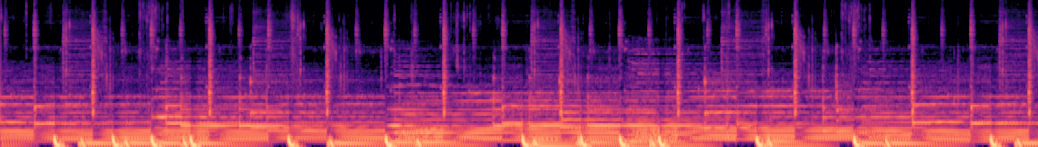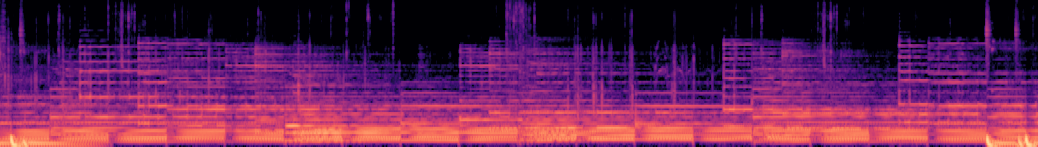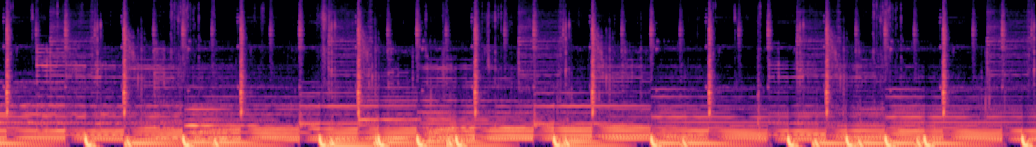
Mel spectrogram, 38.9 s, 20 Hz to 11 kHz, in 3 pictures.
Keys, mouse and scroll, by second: 0.1 middle click, 3.5 middle click, 4.4-4.8 scroll down 1, 4.8 middle click, 5.5 KP_7, 5.9-7.0 scroll up 1, 7.0 s, 7.1 y, 8.8 middle click, 9.7 scroll down 1, 9.9 middle click, 10.6 z, 11.2 middle click, 11.9 ctrl+click, 12.3 f, 13.0 ctrl+click, 13.2 f, 13.6 ctrl+click, 13.7 f, 13.8 middle click, 14.3 ctrl+click, 14.4 f, 15.1 ctrl+click, 15.6 ctrl+click, 15.8-18.3 typing, 16.2 ctrl+click, 16.8 ctrl+click, 17.0 middle click, 17.6 ctrl+click, 18.2 ctrl+click, 18.4 middle click, 18.9 ctrl+click, 19.1 ctrl+f, 19.7 ctrl+click, 19.8 ctrl+f, 19.9 middle click, 20.7 ctrl+click, 20.8 f, 21.1 ctrl+click, 21.7 ctrl+click, 21.8 ctrl+f, 21.9 middle click, 22.7 ctrl+click, 22.8 ctrl+f, 23.2 ctrl+click, 23.3 ctrl+f, 23.4 middle click, 24.0 ctrl+click, 24.2 ctrl+f, 24.4 ctrl+click, 24.6 ctrl+f, 25.4 ctrl+click, 25.4 ctrl+click, 25.6 middle click, 26.5 ctrl+click, 27.0 ctrl+click, 27.1 ctrl+click, 27.3 middle click, 28.9-29.7 scroll up 1, 30.6 ctrl+click, 30.7 middle click, 31.2 ctrl+click, 31.7 s, 32.7 middle click, 34.5 ctrl+click, 35.3 ctrl+click, 36.1 middle click, 36.5 shift+click, 37.6 s.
